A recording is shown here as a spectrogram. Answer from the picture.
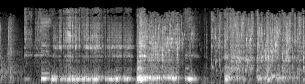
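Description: A toilet flushing: loud rushing water that stops and starts again abruptly three times, the second start the loudest, with a held low tone underneath.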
